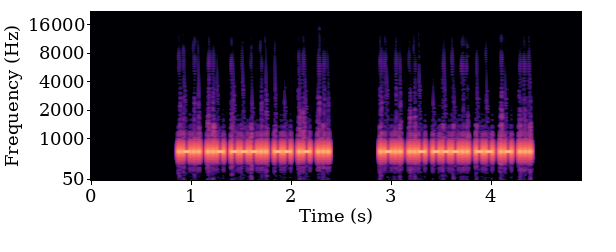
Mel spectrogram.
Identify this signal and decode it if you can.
Morse code, heard as a keyed tone, about 53 wpm, 700 Hz. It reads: LU8MAS LU8MAS
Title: DXCC-100 Call Signs - 6 Characters - Repeated 2x - 50wpm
